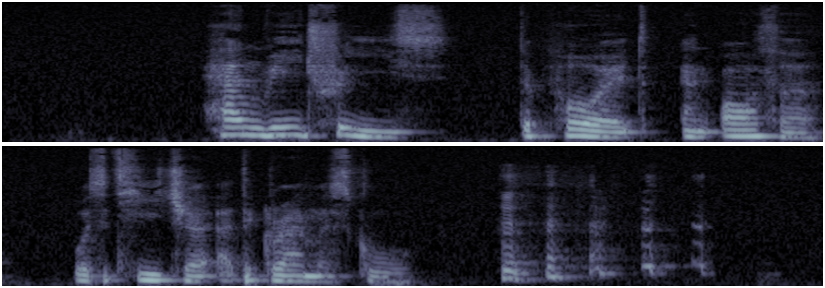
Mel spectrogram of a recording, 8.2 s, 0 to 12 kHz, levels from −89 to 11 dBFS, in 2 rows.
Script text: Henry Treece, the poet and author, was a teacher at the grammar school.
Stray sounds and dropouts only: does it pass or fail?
fail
